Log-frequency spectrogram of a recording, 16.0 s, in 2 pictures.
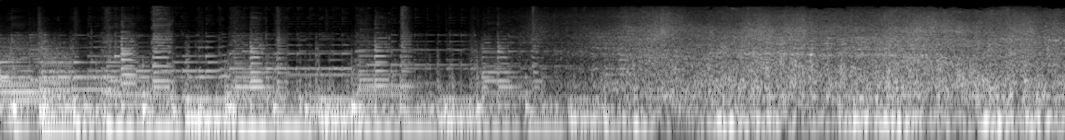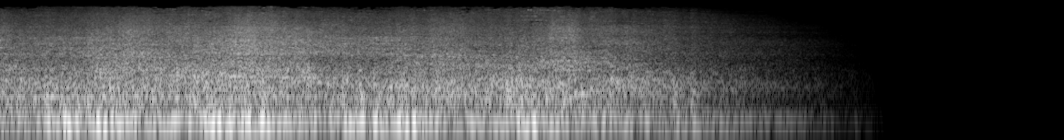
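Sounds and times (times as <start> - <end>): steel wheels rumbling on rails: 3.8 - 14.0.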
